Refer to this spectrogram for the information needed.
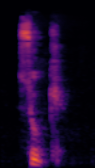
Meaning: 1. souq (Arabic market) 2. mess, chaos
- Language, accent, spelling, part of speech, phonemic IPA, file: French, France, souk, noun, /suk/, LL-Q150 (fra)-souk.wav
